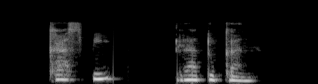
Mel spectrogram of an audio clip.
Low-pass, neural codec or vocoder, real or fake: 7.2 kHz; none; real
